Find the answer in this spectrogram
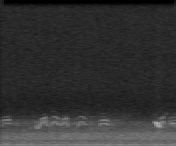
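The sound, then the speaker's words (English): House finches give a string of high, warbling chirps, faint and intermittent, over a steady low rumble of background noise. “Bunch of house finches.”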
